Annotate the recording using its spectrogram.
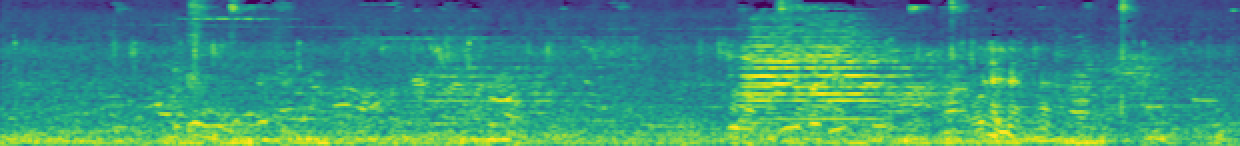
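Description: A young woman talks casually close by while passing.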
